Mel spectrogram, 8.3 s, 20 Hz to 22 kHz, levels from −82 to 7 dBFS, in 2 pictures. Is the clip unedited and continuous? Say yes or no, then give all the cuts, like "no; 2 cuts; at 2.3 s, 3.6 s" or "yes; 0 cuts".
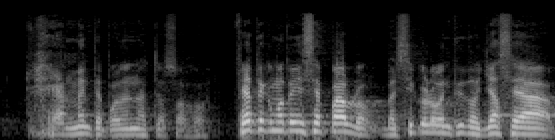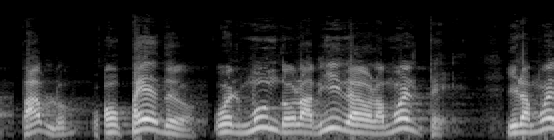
no; 4 cuts; at 1.6 s, 4.2 s, 4.9 s, 5.7 s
